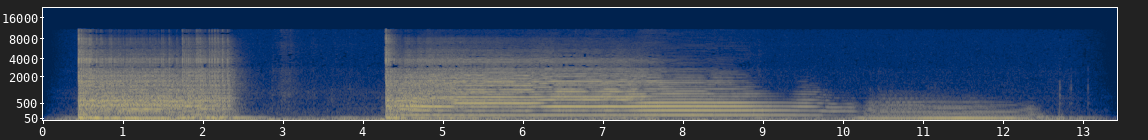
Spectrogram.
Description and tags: door creak 2
door creaking
recorded with a EDIROL R-09HR
original sound, not arranged
door, house, creak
